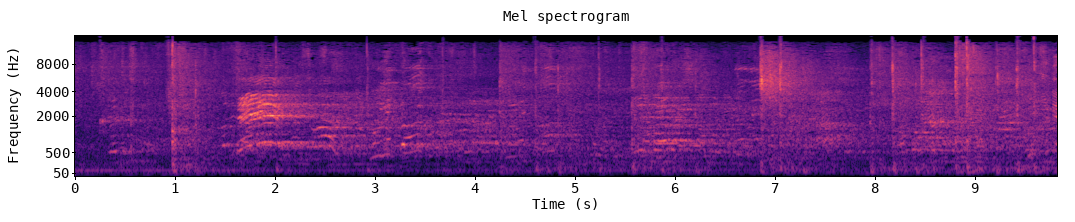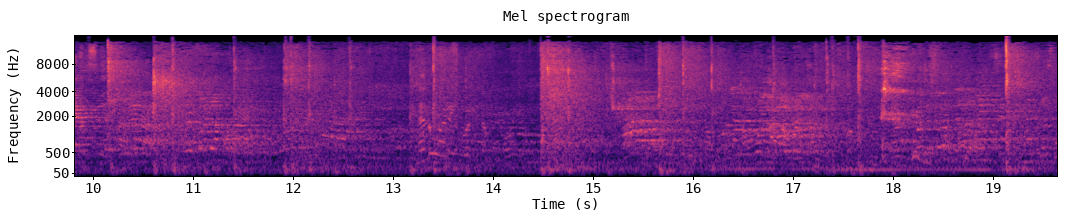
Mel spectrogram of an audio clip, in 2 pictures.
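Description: A volleyball is struck with sharp slaps that echo.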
